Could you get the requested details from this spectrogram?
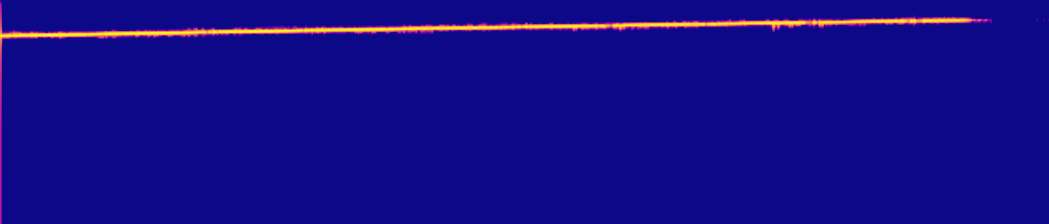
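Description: A steady, very high-pitched pure tone slowly rising until it fades out; a sweep testing high-pitch hearing, which declines with age.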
